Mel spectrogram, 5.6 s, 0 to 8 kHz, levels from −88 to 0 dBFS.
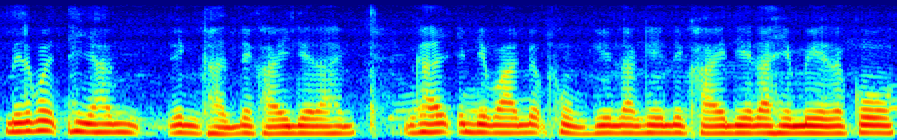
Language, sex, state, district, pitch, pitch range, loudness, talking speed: Hindi, female, Madhya Pradesh, Katni, 160 Hz, 155-170 Hz, -13 LUFS, 225 wpm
